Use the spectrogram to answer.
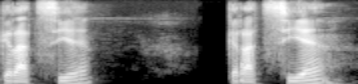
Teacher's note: So the stress falls on the middle A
